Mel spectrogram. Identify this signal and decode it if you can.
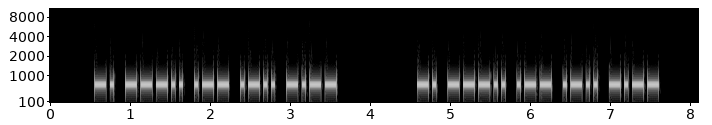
Morse code, heard as a keyed tone, about 25 wpm, 700 Hz. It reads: N8WLY N8WLY
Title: USA Call Signs - 5 Characters - Repeated 3x - 25wpm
